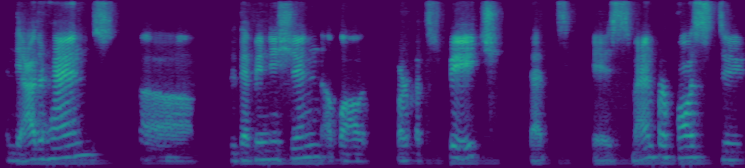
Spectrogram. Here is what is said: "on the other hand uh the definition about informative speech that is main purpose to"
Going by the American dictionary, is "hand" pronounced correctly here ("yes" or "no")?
yes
